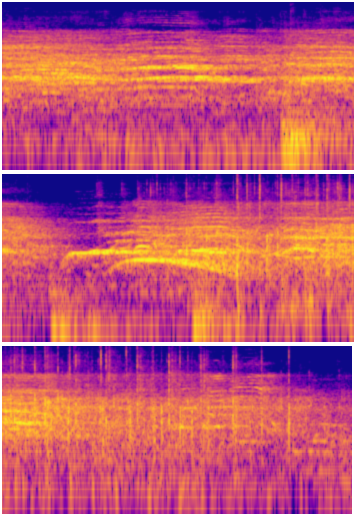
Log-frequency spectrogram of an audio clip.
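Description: Girls cheering and shouting for a gymnast's uneven bars routine, growing louder about four seconds in. Under the voices come a few dull thuds, the loudest near four seconds, as the dismount lands on the mat.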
